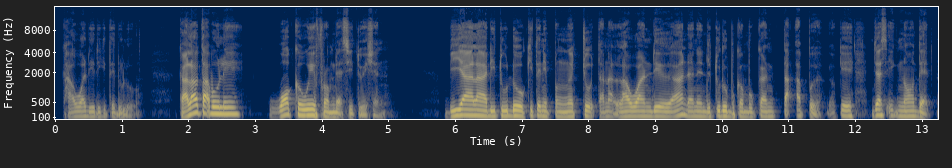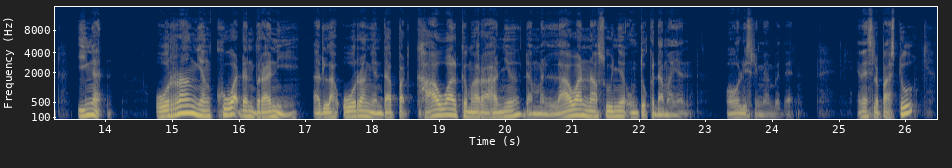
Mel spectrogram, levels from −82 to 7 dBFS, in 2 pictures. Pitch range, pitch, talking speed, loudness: 110-145 Hz, 125 Hz, 125 wpm, -20 LUFS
